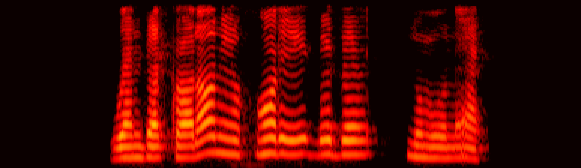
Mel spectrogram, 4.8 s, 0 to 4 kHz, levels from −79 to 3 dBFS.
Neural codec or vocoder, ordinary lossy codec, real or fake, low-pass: codec, 24 kHz, 1 kbps, SNAC; MP3, 32 kbps; fake; 3.6 kHz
